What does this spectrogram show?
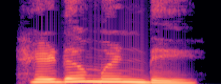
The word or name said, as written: ಹೆಡಮಂಡೆ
